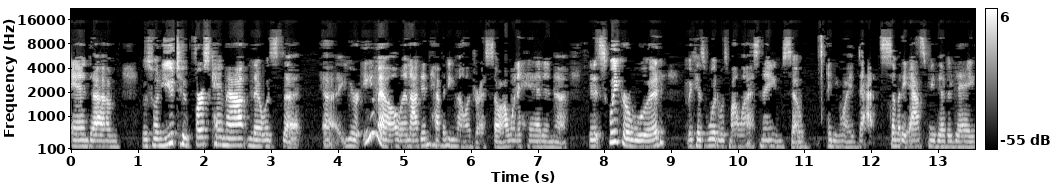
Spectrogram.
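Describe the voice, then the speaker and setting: Noticeable background noise sits behind a woman with a fairly low pitch who talks at a moderate pace with ordinary pitch variation. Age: 40s. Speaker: vlogger. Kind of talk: casual vlog to webcam. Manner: hesitant, many fillers.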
